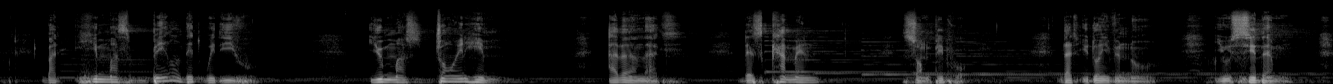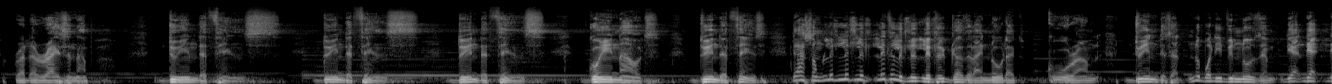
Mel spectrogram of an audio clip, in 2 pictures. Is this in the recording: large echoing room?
yes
